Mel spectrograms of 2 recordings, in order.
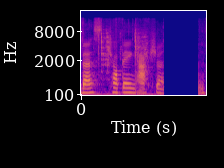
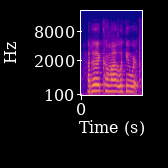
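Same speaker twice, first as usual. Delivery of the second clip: ordinary talk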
